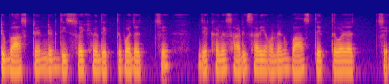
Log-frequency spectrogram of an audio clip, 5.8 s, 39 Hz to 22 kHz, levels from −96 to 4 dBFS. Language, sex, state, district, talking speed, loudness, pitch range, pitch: Bengali, male, West Bengal, Paschim Medinipur, 185 wpm, -21 LUFS, 110-120 Hz, 115 Hz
